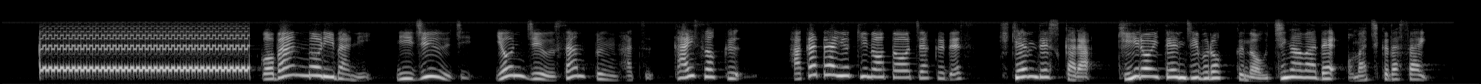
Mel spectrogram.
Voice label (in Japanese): 5番のりば接近放送（快速 博多行き）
